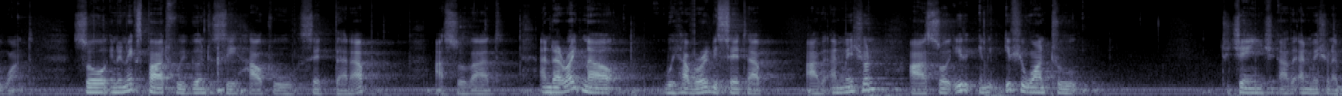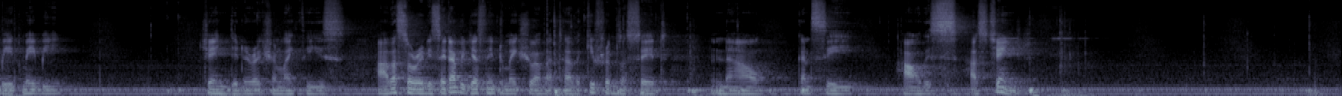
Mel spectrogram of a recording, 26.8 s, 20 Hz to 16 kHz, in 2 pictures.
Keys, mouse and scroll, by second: 1.2 shift+right click, 2.2 space, 5.3 Escape, 5.8 shift+right click, 7.1 click, 8.7 Down, 9.9 r, 12.3 t, 12.4 t, 13.3 r, 15.5 r, 18.3 click, 19.0 g, 20.0 shift+right click, 20.6 space, 24.1 Escape, 24.1 KP_1, 26.5 `.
